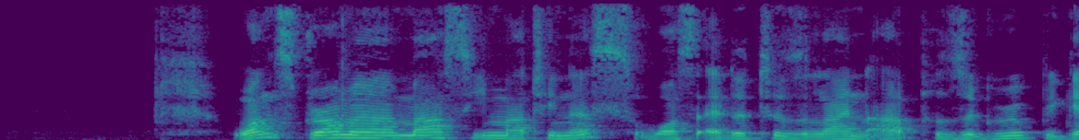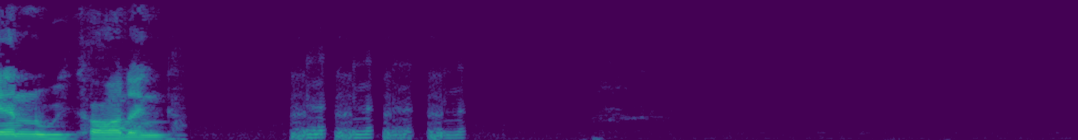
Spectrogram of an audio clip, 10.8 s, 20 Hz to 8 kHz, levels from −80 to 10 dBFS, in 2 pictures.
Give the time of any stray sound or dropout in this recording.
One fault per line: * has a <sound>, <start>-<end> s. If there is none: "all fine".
* has a laugh, 6.8-7.7 s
